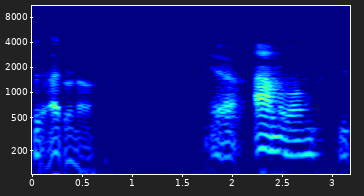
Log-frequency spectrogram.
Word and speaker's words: Ameland: Is that how you pronounce it? I don't know. Yeah, Ameland.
